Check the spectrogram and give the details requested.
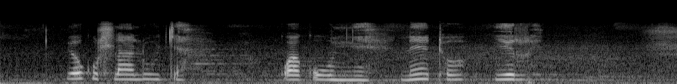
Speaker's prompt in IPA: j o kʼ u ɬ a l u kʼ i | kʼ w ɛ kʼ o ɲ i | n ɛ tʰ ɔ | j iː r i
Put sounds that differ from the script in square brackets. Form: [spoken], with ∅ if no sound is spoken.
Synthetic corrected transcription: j o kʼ u ɬ a l u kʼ [a] | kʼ w [a] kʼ [u] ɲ [ɛ] | n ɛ tʰ ɔ | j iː r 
